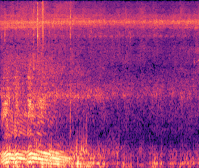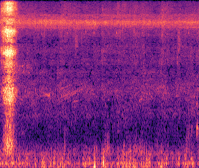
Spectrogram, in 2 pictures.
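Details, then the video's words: A cow gives a falling moo lasting just over a second at the start, sliding downward in pitch, then a long quiet stretch of low rumble broken by one brief crackling burst. "CUTE AND FUNNY COW SOUND VIDEOS COMPILATION"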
